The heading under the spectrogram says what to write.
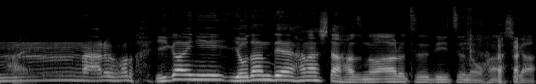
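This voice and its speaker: The speaker talks at a fairly slow pace with very wide pitch swings. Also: man, high pitch for a man. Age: 40s. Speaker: radio host and voice actor. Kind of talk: radio interview.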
